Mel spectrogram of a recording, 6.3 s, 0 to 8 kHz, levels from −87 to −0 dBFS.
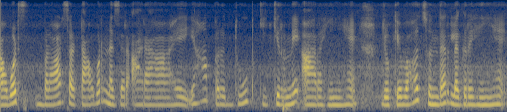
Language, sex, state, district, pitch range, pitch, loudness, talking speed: Hindi, female, Maharashtra, Chandrapur, 205-230 Hz, 210 Hz, -21 LUFS, 200 wpm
